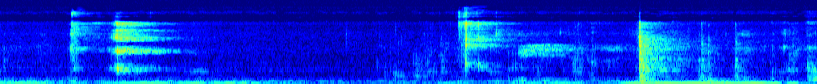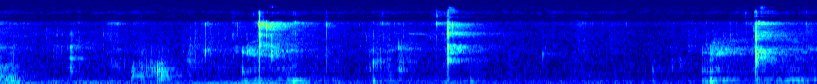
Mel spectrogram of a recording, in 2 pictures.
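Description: Close-up mouth sounds of a man drinking chocolate milk and eating: swallows, then a handful of short, wet smacks and clicks spaced about a second apart.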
